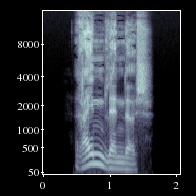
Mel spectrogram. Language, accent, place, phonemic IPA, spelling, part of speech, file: German, Germany, Berlin, /ˈʁaɪ̯nˌlɛndɪʃ/, rheinländisch, adjective, De-rheinländisch.ogg
- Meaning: Rhinelandic (of the Rhineland)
